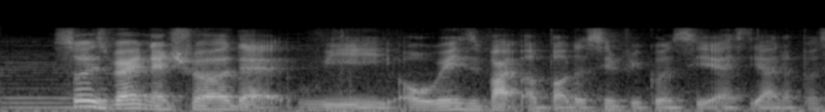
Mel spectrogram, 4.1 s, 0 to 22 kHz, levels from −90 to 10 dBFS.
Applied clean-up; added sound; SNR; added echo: none; none; none; none.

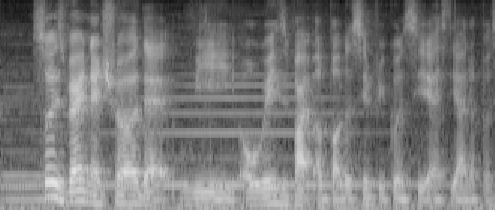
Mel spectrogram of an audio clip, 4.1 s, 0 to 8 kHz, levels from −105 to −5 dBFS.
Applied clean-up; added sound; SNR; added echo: none; Wind instrument, woodwind instrument; 14 dB; none.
